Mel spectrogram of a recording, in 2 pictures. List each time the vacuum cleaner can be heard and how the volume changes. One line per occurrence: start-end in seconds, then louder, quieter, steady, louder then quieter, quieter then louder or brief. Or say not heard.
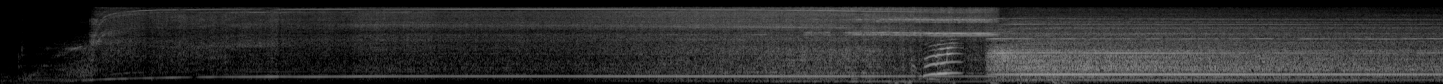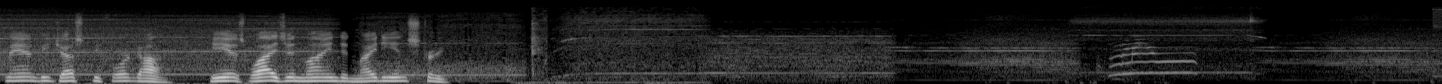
0.0-28.8 louder then quieter.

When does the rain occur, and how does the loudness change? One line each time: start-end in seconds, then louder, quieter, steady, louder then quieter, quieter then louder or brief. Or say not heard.
not heard.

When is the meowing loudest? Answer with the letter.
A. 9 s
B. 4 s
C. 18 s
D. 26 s
A.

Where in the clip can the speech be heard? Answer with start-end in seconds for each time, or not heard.
14.4-18.9.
